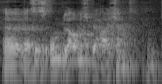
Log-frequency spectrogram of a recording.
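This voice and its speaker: A man in his forties from France, speaking German with a French accent, answering interview questions as a startup founder with thoughtful pauses. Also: sits low, a little mellow, heavy reverb. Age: 40s. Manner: thoughtful, many pauses and fillers.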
